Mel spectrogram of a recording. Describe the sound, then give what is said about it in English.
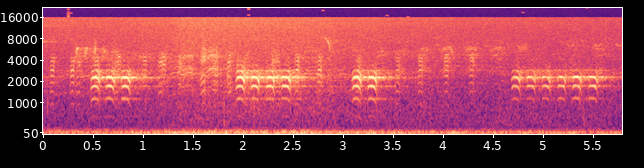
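Several nuthatches, moving upside-down on trees in a neighborhood, give repeated quick runs of nasal, piping notes in four bursts over a steady low rumble of outdoor background noise. “So that's where nuthatches came in. Here are several upside-down birds right now strolling trees in the neighborhood.”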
